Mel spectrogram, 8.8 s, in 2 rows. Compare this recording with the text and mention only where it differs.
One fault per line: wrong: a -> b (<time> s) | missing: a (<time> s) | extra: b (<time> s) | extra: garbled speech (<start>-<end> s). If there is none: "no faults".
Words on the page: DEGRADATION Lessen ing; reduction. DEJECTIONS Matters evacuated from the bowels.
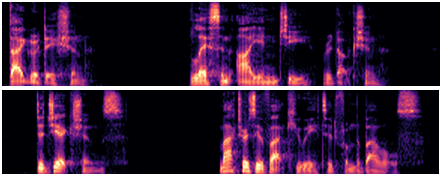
no faults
